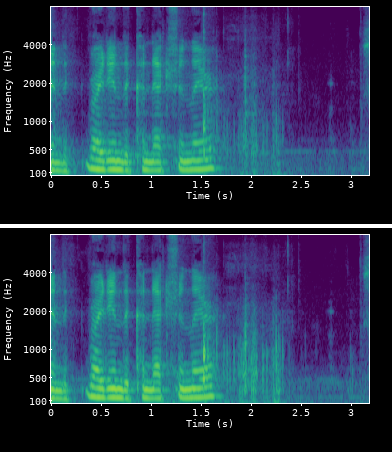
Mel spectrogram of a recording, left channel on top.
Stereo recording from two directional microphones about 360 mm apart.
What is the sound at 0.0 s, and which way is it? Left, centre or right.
Speech, centre.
